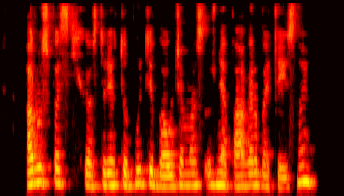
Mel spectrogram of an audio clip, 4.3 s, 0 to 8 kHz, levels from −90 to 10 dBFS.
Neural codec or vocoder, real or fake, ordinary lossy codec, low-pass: none; real; MP3, 64 kbps; 7.2 kHz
